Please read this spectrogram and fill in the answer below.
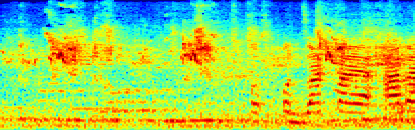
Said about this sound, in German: weil ehrlich gesagt diese Kanarienvögel sehen, sehen nicht so aus, wenn sie krank wären. Ja, die da unten sehen aber schon sehr, sehr, sehr, sehr leidend aus.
